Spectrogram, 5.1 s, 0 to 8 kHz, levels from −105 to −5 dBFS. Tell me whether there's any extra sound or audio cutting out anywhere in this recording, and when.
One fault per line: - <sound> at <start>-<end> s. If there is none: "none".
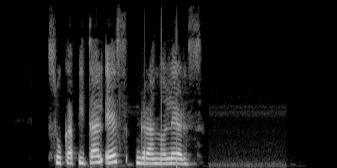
none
